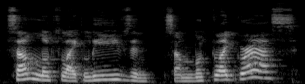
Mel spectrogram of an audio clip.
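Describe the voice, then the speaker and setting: Her pitch sits in the middle as this woman teacher reads a children's storybook aloud, delivering it deliberately and expressively for young listeners.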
